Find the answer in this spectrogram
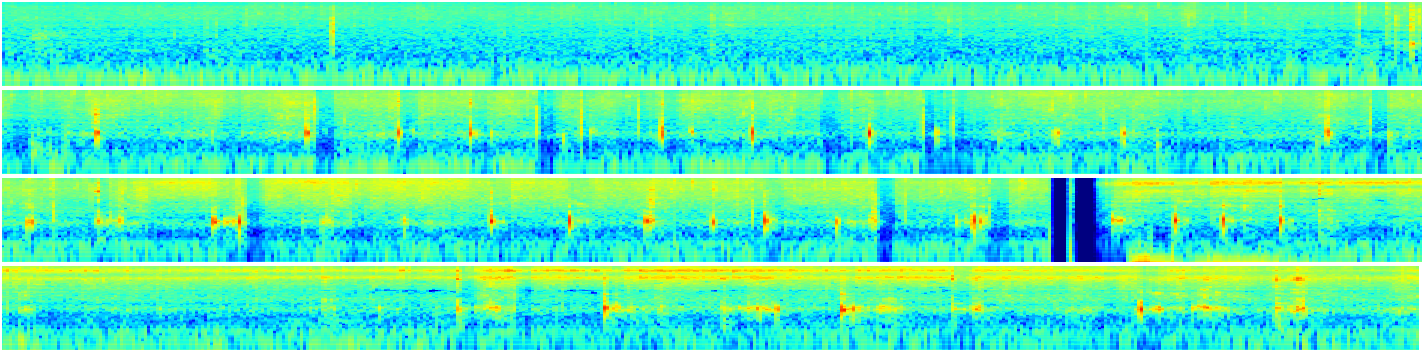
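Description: Shrimp paste and minced pork frying in a pan: a steady sizzle, with a utensil tapping and scraping against the pan many times from about seven seconds in. The sound drops out for a moment about two-thirds of the way through, and the sizzle is louder after that.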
